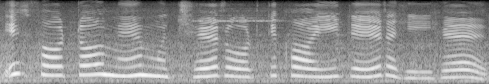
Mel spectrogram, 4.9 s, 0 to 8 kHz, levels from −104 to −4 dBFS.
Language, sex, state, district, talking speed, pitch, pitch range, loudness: Hindi, female, Madhya Pradesh, Katni, 110 wpm, 295 Hz, 270-320 Hz, -15 LUFS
